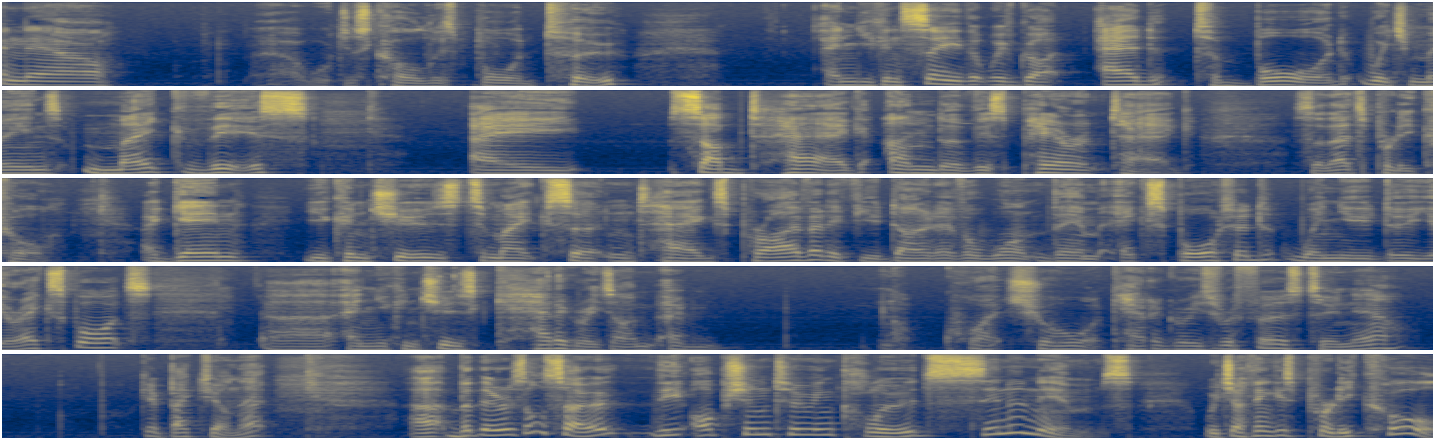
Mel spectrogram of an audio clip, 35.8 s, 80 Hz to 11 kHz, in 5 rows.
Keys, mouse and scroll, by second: 1.4-3.3 typing, 23.6 click, 24.2 click, 31.9 click.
